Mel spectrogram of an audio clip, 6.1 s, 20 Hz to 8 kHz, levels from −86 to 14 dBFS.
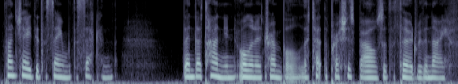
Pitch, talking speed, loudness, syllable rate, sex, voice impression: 195 Hz, 235 wpm, -19 LUFS, 6.2 syllables/s, female, very feminine, young, adult-like, very thin, very relaxed, very weak, dark, very soft, slightly muffled, very fluent, raspy, very cute, very intellectual, refreshing, sincere, very calm, very friendly, very reassuring, very unique, very elegant, slightly wild, very sweet, slightly lively, slightly sharp, very modest, very light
